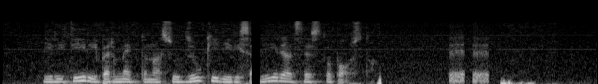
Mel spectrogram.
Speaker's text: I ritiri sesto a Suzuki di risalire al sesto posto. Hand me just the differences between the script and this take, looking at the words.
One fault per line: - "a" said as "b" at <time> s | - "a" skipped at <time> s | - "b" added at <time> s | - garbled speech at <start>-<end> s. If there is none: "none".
- "sesto" said as "permettono" at 0.9 s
